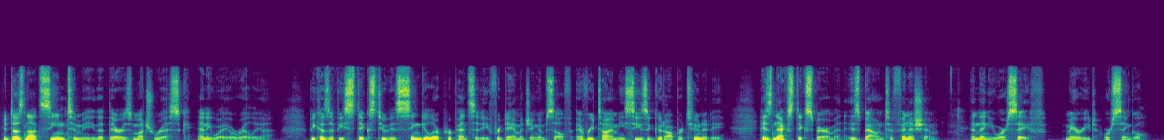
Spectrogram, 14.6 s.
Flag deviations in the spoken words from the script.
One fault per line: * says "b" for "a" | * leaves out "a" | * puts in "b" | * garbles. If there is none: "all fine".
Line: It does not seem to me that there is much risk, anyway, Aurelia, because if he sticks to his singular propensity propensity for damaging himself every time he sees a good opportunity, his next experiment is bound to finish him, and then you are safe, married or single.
* leaves out "propensity"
